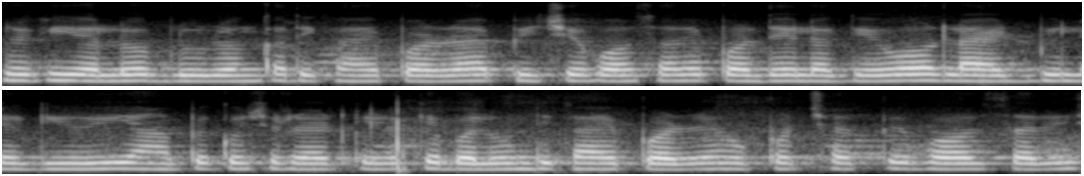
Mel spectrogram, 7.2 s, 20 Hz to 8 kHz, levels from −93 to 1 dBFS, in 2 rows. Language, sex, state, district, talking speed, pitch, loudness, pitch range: Hindi, female, Maharashtra, Aurangabad, 290 wpm, 210 Hz, -17 LUFS, 205-215 Hz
